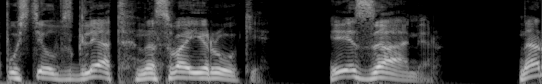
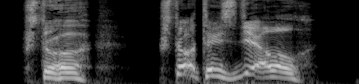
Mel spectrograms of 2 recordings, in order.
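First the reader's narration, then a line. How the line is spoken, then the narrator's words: Trembling whisper. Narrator (Russian): прошептал он дрожащим голосом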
